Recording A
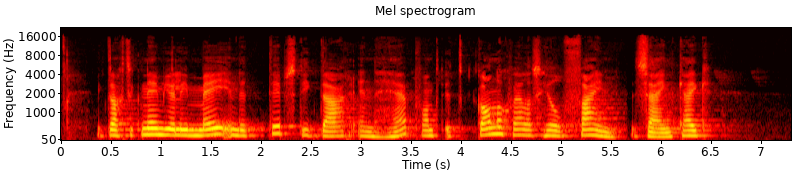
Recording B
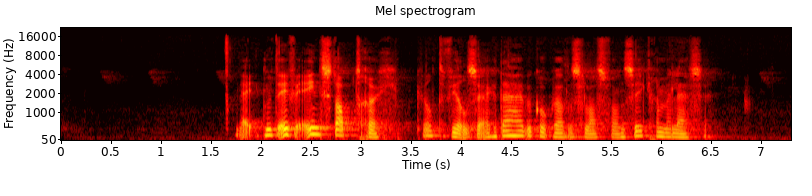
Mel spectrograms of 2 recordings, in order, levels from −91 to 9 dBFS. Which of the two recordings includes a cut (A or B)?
A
